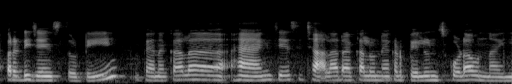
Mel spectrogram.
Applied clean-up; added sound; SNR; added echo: none; none; none; none.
